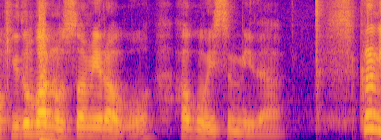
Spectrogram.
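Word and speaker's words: Guido van Rossum: 아저씨 인데요 어 네덜란드 사람인 에서 원래 내 휘도 반 로섬 이라는 게 발음이 더 봤는데 이탈리 어마 름으로 귀도 거든요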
